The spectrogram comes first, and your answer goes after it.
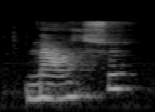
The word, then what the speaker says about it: marches: Observe que, apesar de eu ter a letra S aqui no final, eu não pronuncio, né? Nós já aprendemos que na língua francesa, quando a palavra termina em consoante, nós terminamos a pronúncia normalmente no som vocálico. Então, a pronúncia da primeira é igual à segunda.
